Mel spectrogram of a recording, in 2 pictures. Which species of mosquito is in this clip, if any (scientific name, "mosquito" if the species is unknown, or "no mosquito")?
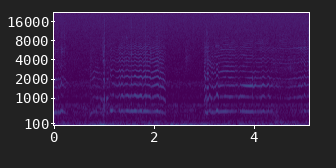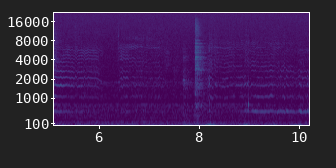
Culex pipiens complex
